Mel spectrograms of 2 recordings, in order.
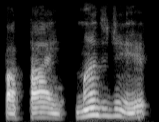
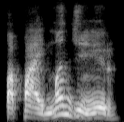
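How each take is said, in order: First: A son asking nicely; polite request. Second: A bossy, demanding note; curt demand. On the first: Mother rereading the note kindly, as a polite request. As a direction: read it as a gentle, polite plea. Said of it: "Olha como é que tá escrito aqui". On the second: Father reading his son's note as a rude command. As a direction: read the note as a blunt order. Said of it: "não foi assim que ele falou". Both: Retold or imitated.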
